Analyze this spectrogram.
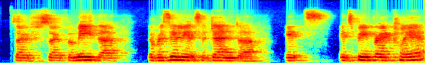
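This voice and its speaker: A woman speaks in a British accent at a moderate pace, her pitch fairly low. Room echo is audible. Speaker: industry panelist. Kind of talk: panel discussion. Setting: virtual conference.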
